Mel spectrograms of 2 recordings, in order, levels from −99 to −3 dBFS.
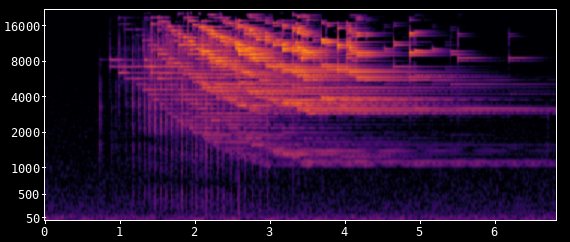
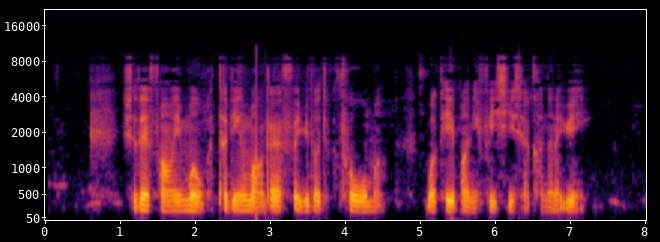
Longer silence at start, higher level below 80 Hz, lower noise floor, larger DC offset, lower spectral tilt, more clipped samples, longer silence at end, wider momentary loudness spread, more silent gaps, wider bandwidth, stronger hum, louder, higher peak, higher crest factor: first, 0.9 s vs 0.6 s; second, -78 dBFS vs -62 dBFS; first, -75 dBFS vs -58 dBFS; neither; second, 7 dB/octave vs -5 dB/octave; neither; first, 1.2 s vs 0.4 s; about the same, 18 LU vs 17 LU; neither; first, over 20 kHz vs 9.4 kHz; neither; first, -18 LUFS vs -24 LUFS; about the same, -4 dBFS vs -6 dBFS; about the same, 20 dB vs 20 dB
